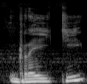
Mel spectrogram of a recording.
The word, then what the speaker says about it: Reiki: eh, porque la palabra reiky como tal es de origen japonés, entonces tenemos la palabra, tenemos reiky, pero tiene dos sílabas. Entonces tenemos rey una y qui, entonces rey se traduce literalmente como universal y energía, ¿ya?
